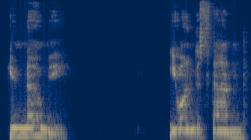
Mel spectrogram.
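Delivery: normal talking voice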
